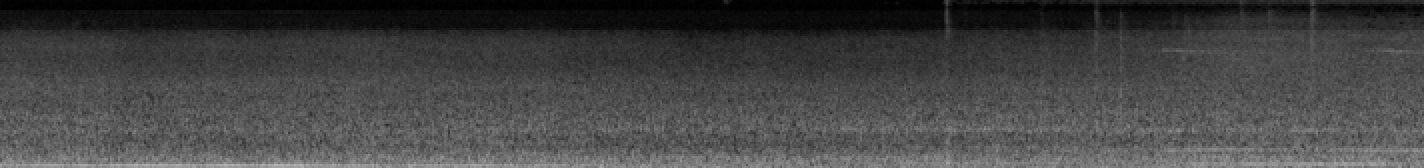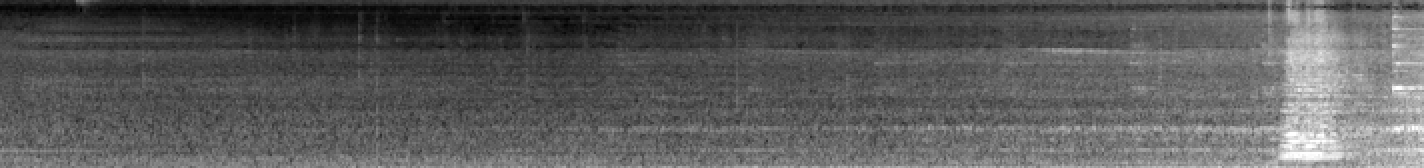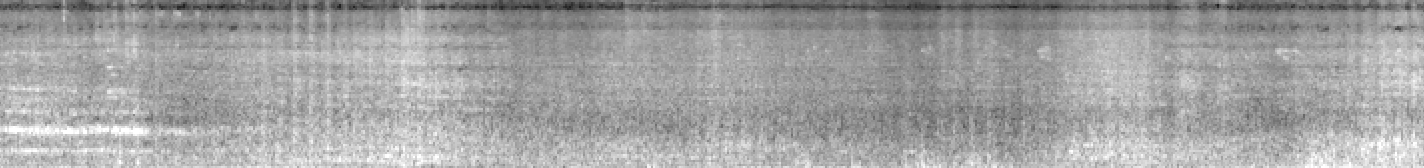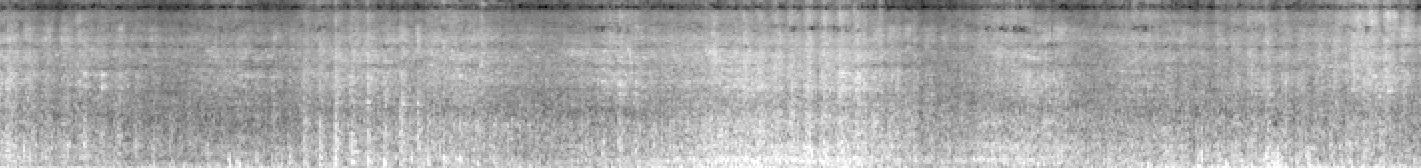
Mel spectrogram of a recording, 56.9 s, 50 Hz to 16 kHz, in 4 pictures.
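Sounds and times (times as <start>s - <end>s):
freight train rumbling past: 0.0s - 56.9s
locomotive air horn: 24.9s - 30.5s.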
